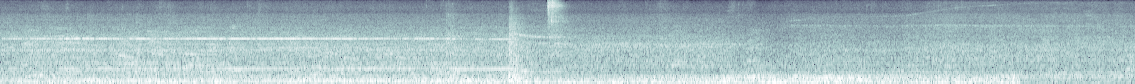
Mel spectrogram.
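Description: Tilt-tray tow truck running with a steady hum and whine, then a sharp click and short hiss about six seconds in. Its engine then pulls away with the loaded car, running louder around ten seconds before dropping off near the end.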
